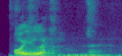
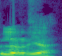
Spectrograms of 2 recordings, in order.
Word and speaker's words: Euler: Swiss namanya leonhard oiler dibacanya oiler tapi ditulisnya euler eer I kita bilangannya bilangan euler ya Iya kita Iya karena bau bahasa Inggris oiler bahkan orang Inggris pun kadang-kadang yang enggak tahu baca ini eer I tapi kalau udah tahu dia baca ini oiler karena ini ejaan Yas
